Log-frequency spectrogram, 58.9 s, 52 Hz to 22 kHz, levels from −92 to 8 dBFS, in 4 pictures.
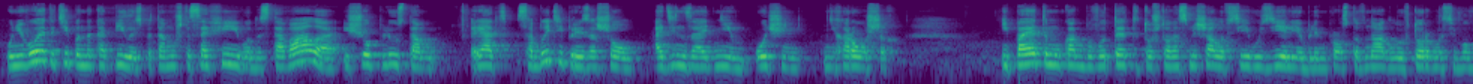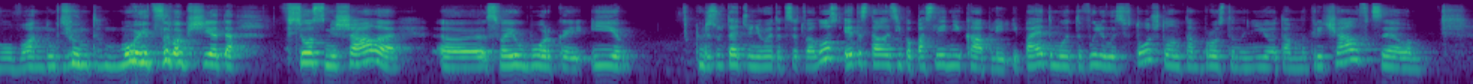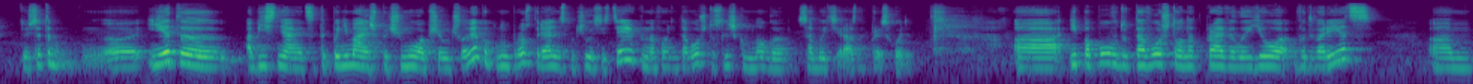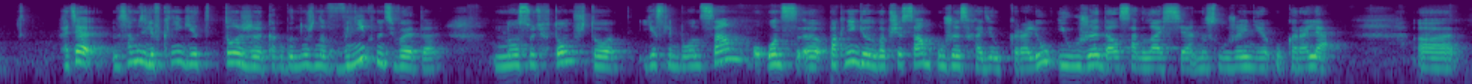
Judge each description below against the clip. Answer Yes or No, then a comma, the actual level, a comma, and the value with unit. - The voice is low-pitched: No, high, 200 Hz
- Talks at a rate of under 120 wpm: No, fast, 160 wpm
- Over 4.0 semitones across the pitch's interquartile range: No, average, 3.5 semitones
